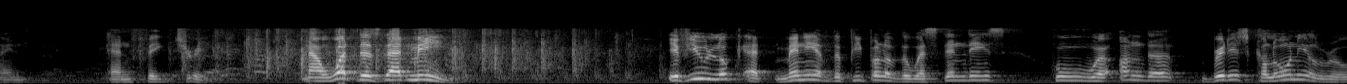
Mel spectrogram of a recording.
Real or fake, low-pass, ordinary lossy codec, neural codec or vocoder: real; 5.4 kHz; AAC, 48 kbps; none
